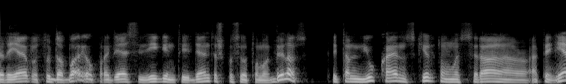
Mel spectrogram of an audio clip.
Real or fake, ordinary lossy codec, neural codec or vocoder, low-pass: fake; AAC, 48 kbps; codec, 16 kHz, 1 kbps, FunCodec, trained on LibriTTS, 50 frames a second; 7.2 kHz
